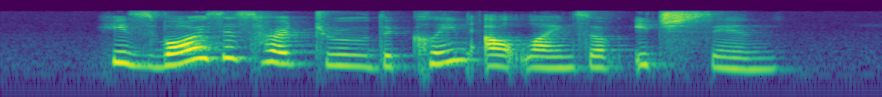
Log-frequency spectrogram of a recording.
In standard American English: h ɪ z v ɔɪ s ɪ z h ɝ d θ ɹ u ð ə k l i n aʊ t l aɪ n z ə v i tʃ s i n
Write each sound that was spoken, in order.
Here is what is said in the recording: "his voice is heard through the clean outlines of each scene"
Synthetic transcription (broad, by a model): h ɪ z v ɔɪ s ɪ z h ɝ d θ ɹ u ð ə k l i n aʊ t l aɪ n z ə v i tʃ s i n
